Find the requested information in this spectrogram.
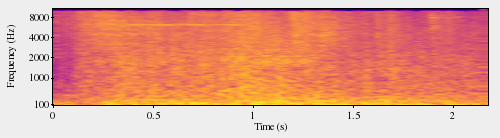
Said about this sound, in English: The choked blast rifle exploded like a bomb.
